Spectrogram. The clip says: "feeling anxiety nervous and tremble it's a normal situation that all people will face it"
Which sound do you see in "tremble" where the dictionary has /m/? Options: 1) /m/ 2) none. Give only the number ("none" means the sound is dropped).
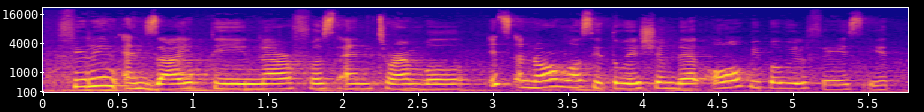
1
